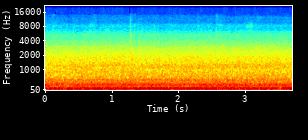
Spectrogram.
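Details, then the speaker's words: Chevy Duramax diesel pickup, just back from the dealer for oil smoking, with rotors replaced within the past year. A steady low hum under road rumble at cruising speed seems to come from the front end; cause unknown. "like something to do with the front end but I don't know"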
